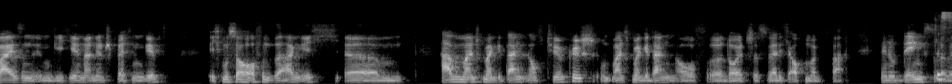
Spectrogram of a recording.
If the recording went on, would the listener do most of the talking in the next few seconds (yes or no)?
no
